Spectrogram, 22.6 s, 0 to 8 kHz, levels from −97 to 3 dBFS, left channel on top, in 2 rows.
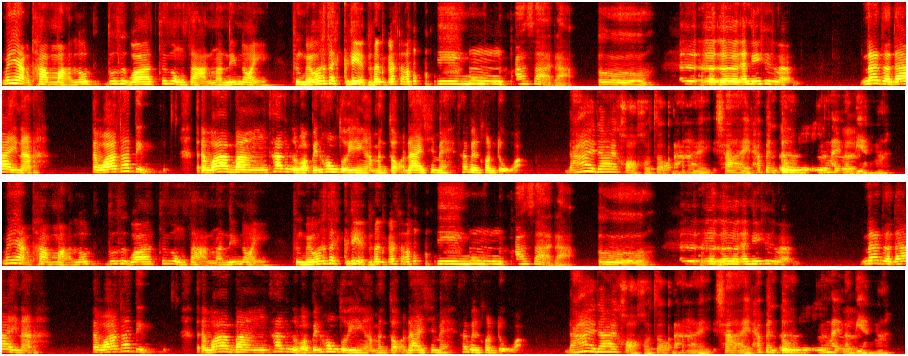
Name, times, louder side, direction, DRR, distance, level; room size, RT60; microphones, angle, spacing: voice 1, 0.0-3.3 3.6-5.2 5.8-6.3 8.5-10.0 10.7-11.8 12.4-13.2 13.6-17.8 19.6-19.7 21.0-22.0, left 5 dB, 75° left, 0.4 m, -21 dB
voice 2, 5.4-6.1 6.4-7.1 7.4-8.2 8.7-9.0 18.3-21.3 21.5-22.4, equal, 15° left, 0.6 m, -26 dB
3.1 x 2.3 x 3.0 m
head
